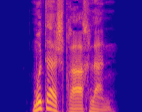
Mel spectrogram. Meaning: dative plural of Muttersprachler
- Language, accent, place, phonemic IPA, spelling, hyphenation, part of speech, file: German, Germany, Berlin, /ˈmʊtɐˌʃpʁaːxlɐn/, Muttersprachlern, Mut‧ter‧sprach‧lern, noun, De-Muttersprachlern.ogg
